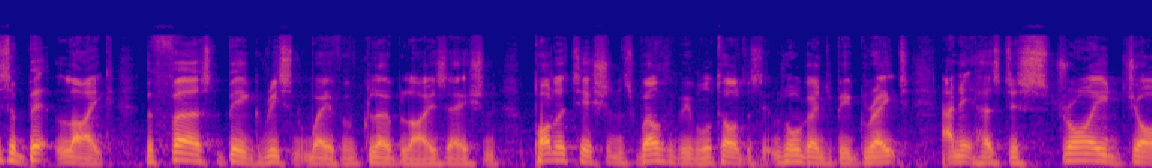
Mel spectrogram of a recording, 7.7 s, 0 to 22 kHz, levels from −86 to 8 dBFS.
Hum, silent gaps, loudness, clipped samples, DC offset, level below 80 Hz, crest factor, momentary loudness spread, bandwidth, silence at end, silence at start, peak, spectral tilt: none; none; -24 LUFS; under 0.1%; under 0.1%; -46 dBFS; 20 dB; 8 LU; 10.5 kHz; 0 s; 0 s; -4 dBFS; -5.5 dB/octave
